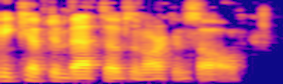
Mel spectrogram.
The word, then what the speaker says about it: Arkansas: um, you must pronounce Arkansas as Arkansas. Apparently, Arkansans are offended, maybe, by it being called anything else other than the correct pronunciation.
